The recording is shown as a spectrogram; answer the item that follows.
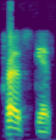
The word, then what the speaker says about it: Prescott: So Prescott is spelled P-R-E-S-C-O-T-T. Now, correct. – Is it Prescott or is it Prescott? – Depending on where you're from. I guess if it's California, it's Prescott. If you're from Arizona, it's Prescott. – Yes, Prescott. It's like biscuit, but you know, because I, you know, I always feel like, am I pronouncing it right?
